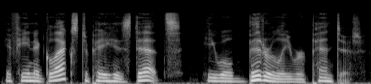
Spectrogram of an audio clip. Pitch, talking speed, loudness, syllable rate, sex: 155 Hz, 195 wpm, -17 LUFS, 4.6 syllables/s, female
